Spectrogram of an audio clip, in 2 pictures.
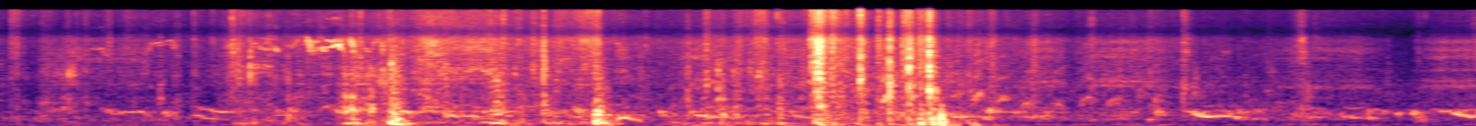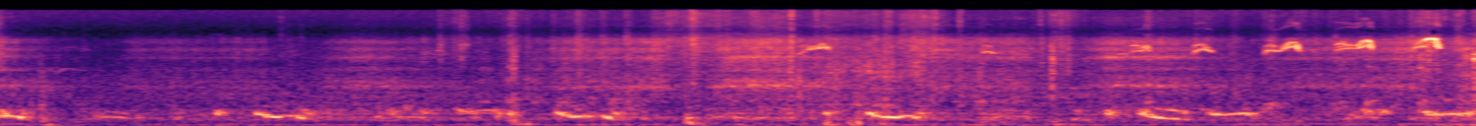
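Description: Domestic pigeons in a loft cooing over and over, many short rolling coos overlapping, with a few sharp knocks or rustles in the first five seconds.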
